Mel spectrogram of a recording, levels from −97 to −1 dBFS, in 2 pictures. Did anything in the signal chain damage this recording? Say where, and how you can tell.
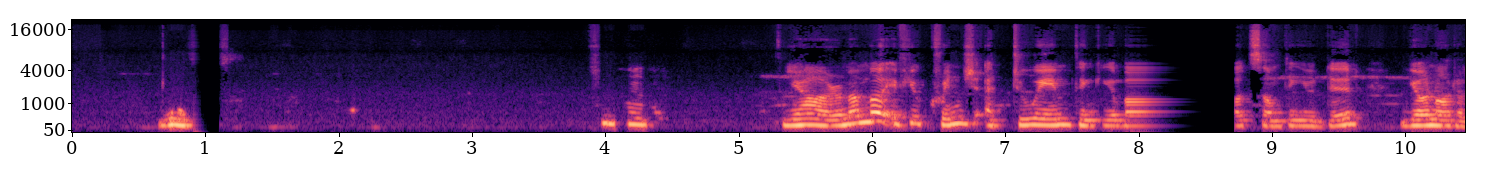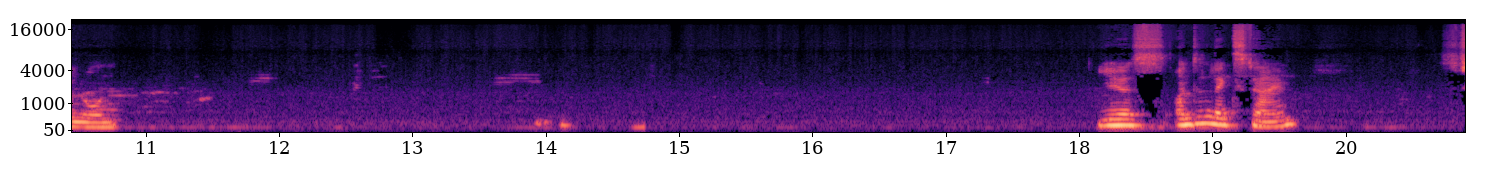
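Yes. Several network and call-processing stages damaged this speech.

Call audio freeze, likely from delayed packets in the network. At 0.91–1.13 s and 7.94–8.74 s the sound decays into silence, then resumes where it stopped.

Background gated by the echo canceller, in call processing. The room sound drops about 6 dB at 1.33–1.46 s and about 7 dB at 1.69–2.59 s.

Echo leak, likely from a far-end loudspeaker. At 4.34–4.46 s a faint copy of the speech, about 25 dB down, trails 164 ms behind.

Jitter buffer speed-up, at the receiver. At 6.46–7.90 s and 13.92–16.95 s the speech runs at 112% with unchanged pitch. Small pieces were trimmed to reduce the backlog.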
